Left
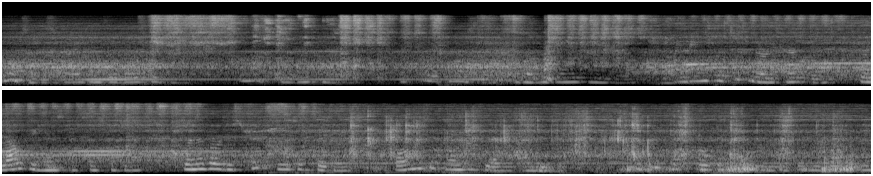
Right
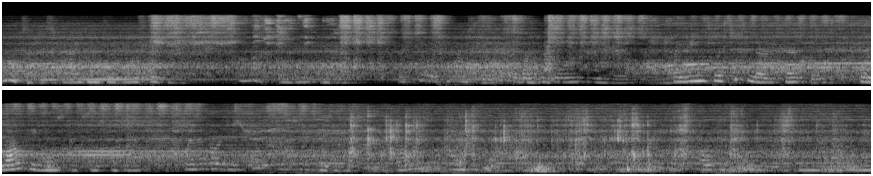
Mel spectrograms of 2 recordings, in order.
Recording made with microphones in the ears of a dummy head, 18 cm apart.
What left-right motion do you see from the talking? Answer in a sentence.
In this clip you hear the talking travel towards the left.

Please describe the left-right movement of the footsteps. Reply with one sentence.
You can hear the footsteps move from right to left.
